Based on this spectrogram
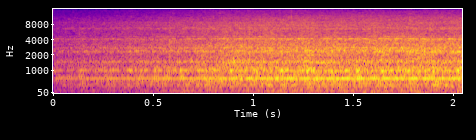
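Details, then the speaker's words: Cheap used non-CNC manual lathe, chuck running forward: steady even motor hum with clean high tone, no knocks or grinding; spindle runs smoothly. "có vẻ ổn được rồi tắt ngược lại âm thanh khá tốt cho đến nay"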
